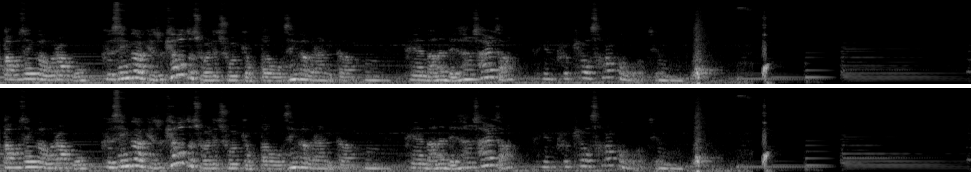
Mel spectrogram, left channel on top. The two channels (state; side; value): normal; both; correlation 0.67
